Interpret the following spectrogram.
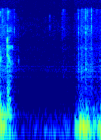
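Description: Computer keyboard keystrokes: a brief click at the start, then a quick run of key taps about one and a half seconds in, with near silence between.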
